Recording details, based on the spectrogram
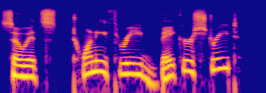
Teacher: your voice rises on street, showing that you're checking, not just repeating.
